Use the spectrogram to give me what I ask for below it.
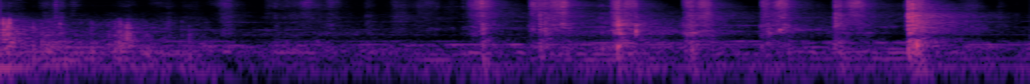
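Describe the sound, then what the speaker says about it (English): A Rider-Waite tarot deck is shuffled by hand in quiet, close-up bursts of papery riffles and soft card snaps, with no voices. "I already shuffled it, but I'm going to shuffle it a little bit more"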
